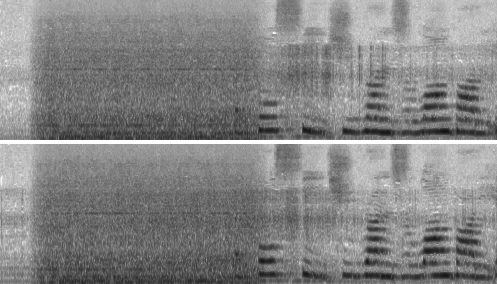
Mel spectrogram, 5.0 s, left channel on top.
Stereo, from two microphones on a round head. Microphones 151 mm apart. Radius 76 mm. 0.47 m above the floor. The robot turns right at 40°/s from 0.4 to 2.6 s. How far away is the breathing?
No breathing in this recording.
